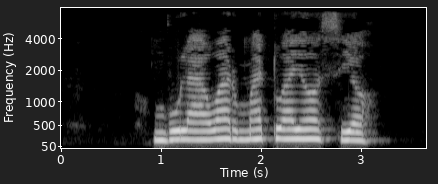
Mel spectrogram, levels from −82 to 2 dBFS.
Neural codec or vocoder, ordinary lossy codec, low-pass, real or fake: none; MP3, 32 kbps; 7.2 kHz; real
